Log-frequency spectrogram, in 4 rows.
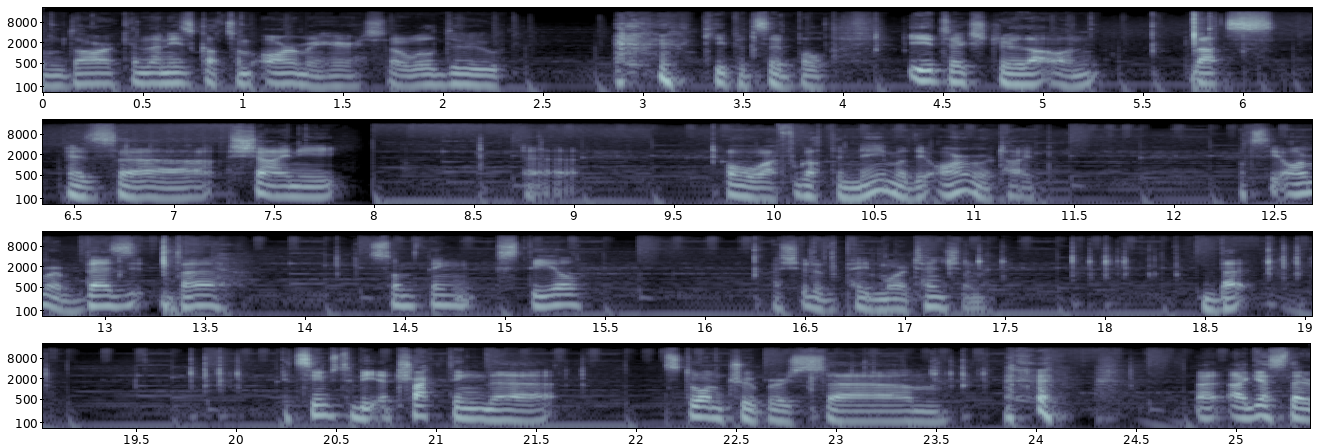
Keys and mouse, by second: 0.0 click, 3.4 shift+drag, 3.9 e, 5.5 ctrl+KP_Add, 6.5 g, 8.0 click, 8.4 shift+click, 9.4 e, 13.0 ctrl+KP_Add, 13.8 g, 16.2 ctrl+KP_Add, 19.7-21.3 drag, 19.7 a, 19.7 b, 21.3 g, 22.6 ctrl+z, 23.2 a, 23.3 a, 23.6 b, 24.0 g.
